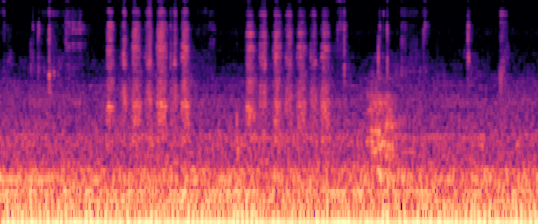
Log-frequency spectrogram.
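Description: Scratch-off lottery card being scraped with a hand-held scraper: quick, repeated short scraping strokes over the card's coating, with a steady low hum beneath.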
